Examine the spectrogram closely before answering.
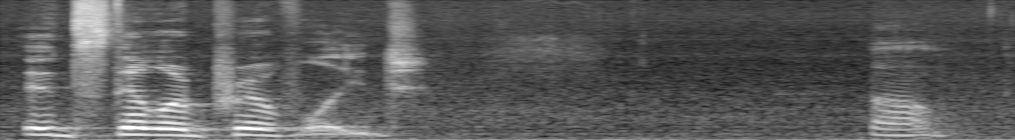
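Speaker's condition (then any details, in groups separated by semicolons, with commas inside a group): Cerebral palsy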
